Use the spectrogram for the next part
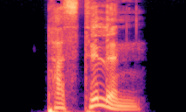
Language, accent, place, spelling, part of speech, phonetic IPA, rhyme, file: German, Germany, Berlin, Pastillen, noun, [pasˈtɪlən], -ɪlən, De-Pastillen.ogg
- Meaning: plural of Pastille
